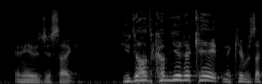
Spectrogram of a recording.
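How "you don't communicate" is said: very high, acted-out yelling coach voice. Retelling how a high school coach yelled at a player: imitating a coach yelling. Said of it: "yelling at, like, a first baseman".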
